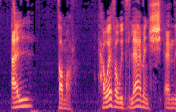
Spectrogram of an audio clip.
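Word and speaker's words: القمر: However, with Al-Qamar, there's no issues with that. And that's because the articulation point of the lam and the qaf are far apart.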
